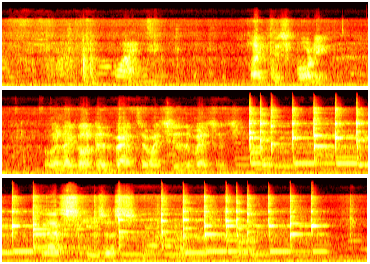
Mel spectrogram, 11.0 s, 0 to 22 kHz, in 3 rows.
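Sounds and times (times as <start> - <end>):
speech: 2.8 - 3.4, 4.1 - 6.7, 7.8 - 9.0
phone ringtone with a bright chiming melody: 6.2 - 10.7.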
